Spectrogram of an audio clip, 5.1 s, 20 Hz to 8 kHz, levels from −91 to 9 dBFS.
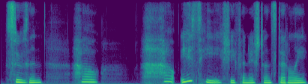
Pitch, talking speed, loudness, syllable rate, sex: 210 Hz, 80 wpm, -20 LUFS, 4.8 syllables/s, female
